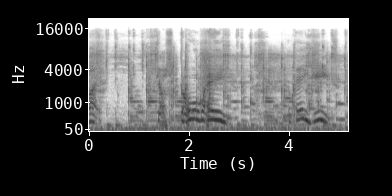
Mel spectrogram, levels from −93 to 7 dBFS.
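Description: No technical faults can be heard anywhere in this audio.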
